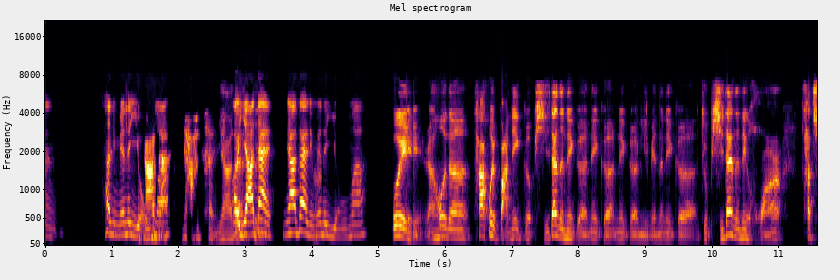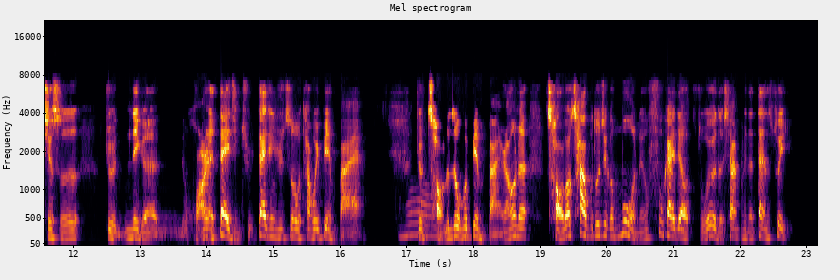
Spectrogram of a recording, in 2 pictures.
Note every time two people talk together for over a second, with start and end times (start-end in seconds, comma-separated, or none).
none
